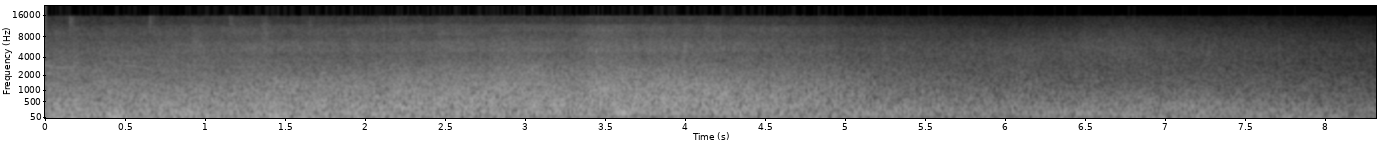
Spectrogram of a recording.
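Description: Ocean surf breaking and washing on a beach, a steady rush of waves that fades out gradually over the second half.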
